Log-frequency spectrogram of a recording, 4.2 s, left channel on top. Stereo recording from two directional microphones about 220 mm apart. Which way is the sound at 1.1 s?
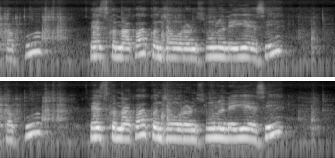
10° right (ahead or behind).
